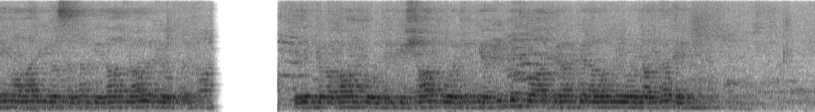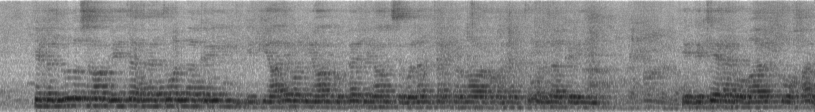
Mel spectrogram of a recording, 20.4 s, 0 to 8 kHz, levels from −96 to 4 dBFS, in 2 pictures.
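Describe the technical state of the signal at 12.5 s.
At 12.5 s the audio is intact, with no dropout, glitch or distortion, just the steady band-limited sound of the G.722 call path with nothing above 8 kHz.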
